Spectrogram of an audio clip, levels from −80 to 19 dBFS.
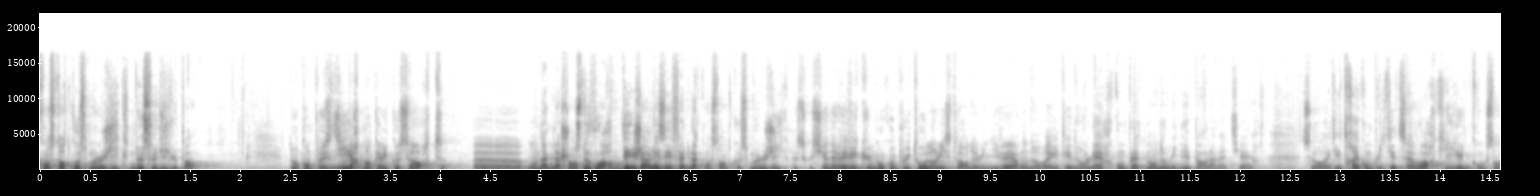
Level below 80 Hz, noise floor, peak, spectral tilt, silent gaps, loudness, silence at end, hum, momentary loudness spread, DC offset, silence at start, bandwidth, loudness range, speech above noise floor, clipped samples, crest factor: -64 dBFS; -54 dBFS; -4 dBFS; -7 dB/octave; none; -26 LUFS; 0 s; none; 14 LU; under 0.1%; 0 s; 16.5 kHz; 8 LU; 28 dB; under 0.1%; 22 dB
